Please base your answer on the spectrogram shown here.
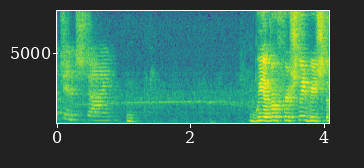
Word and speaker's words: Liechtenstein: Liechtenstein. Is it true that many of the world's... That's not how you pronounce it. It's pronounced Liechtenstein.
